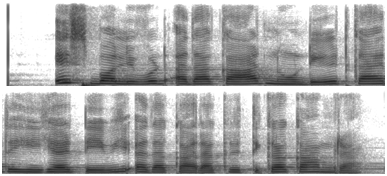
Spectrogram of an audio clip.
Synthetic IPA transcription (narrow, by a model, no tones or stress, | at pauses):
ɪsbɔːliʋʊɖɐd̪aːkaːɾnũɖeːʈkaɾɐɦiɦɛʈiːʋiːʔɐd̪aːkaːɾaːkɾɪt̪ɪkakaːmɾaː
